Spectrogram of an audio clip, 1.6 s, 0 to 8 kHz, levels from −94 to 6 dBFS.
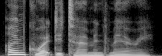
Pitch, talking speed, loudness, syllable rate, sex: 165 Hz, 185 wpm, -18 LUFS, 6.8 syllables/s, female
